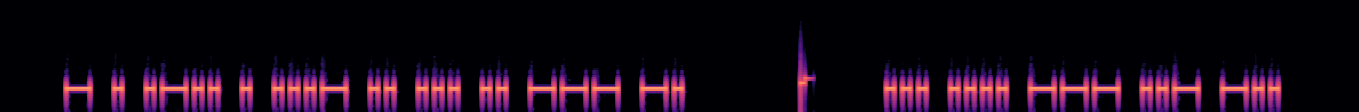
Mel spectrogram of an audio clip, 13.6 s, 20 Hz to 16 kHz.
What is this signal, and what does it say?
Morse code, heard as a keyed tone, about 15 wpm, 700 Hz. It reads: TELEVISION SHOUD
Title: Sentences from Top 1000 Words - Review Part 4 - New Word Drill - 15wpm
